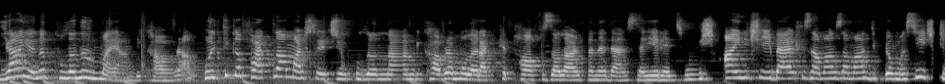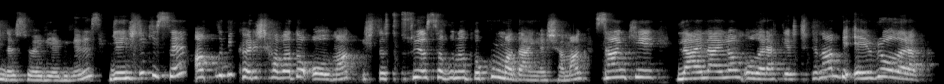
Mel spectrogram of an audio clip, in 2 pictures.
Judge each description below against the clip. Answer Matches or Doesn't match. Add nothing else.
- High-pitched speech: Matches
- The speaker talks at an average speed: Doesn't match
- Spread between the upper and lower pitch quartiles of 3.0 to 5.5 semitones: Matches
